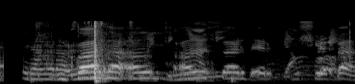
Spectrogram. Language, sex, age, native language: Icelandic, male, 10, Icelandic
